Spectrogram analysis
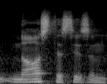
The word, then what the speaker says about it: Gnosticism: 이 영지주의는 이제 영어로 Gnosticism, G를 발음하지 않습니다라고 하는데, 이것에 관해서 이제 오른쪽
